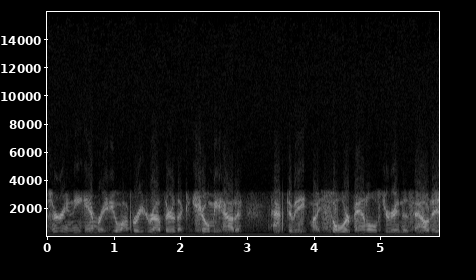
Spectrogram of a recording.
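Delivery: ordinary talk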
